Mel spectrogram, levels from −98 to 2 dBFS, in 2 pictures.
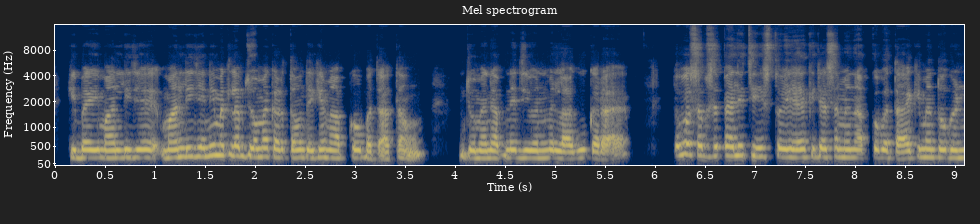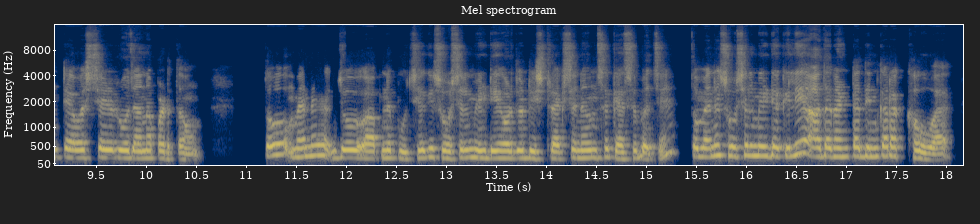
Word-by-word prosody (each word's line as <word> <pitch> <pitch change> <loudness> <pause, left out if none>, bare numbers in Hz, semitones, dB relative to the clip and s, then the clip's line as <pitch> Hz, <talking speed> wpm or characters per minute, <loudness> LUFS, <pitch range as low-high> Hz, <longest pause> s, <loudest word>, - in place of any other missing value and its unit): कि 205 - 0
भई, 205 0 +3
मान 195 -1 +1
लीजिए 210 0 +1
मान 205 +2 +3
लीजिए 235 0 +1
नहीं, 260 +3 +2
मतलब 260 -2 +1
जो 230 -3 +1
मैं 225 +1 +1
करता 205 -2 -1
हूँ, 205 0 +1
देखिए, 205 +1 0
मैं 200 -1 0
आपको 190 +2 -1
बताता 180 -2 -2
हूँ, 300 -2 -4 0.4
जो 195 - 0
मैंने 195 0 +2
अपने 205 +2 0
जीवन 195 -1 +1
में 200 0 0
लागू 185 +1 +1
करा 180 - +1
है। - - -6 0.5
तो 255 - 0
वो 290 - +2
सबसे 255 -3 -1
पहली 250 +1 +3
चीज़ 230 -3 -3
तो 225 - +1
ये 215 -1 +3
है 215 - +3
कि 220 - -6
जैसे 220 0 -1
मैंने 210 0 0
आपको 210 - -3
बताया 195 -3 +1
कि 190 - -6
मैं 215 0 +1
2 205 -1 +1
घंटे 205 +1 -1
अवश्य 200 +1 +1
रोज़ाना 195 -1 +1
पढ़ता 175 -3 -3
हूँ। 150 - -8 0.6
तो 270 +3 +2
मैंने, 230 +3 0 0.2
जो 205 0 +3
आपने 190 +2 0
पूछे 190 0 -2
कि 225 - -1
सोशल 195 -2 -1
मीडिया 195 -2 +2
और 190 - +2
जो 195 0 +2
डिस्ट्रैक्शन 180 +1 -1
है, 195 - +2
उनसे 205 +2 -2
कैसे 180 -2 -2
बचें, 300 - -3 0.2
तो 230 - 0
मैंने 230 +4 +1
सोशल 255 0 0
मीडिया 250 -1 +2
के 230 0 -1
लिए 285 +6 0
आधा 235 -5 +2
घंटा 230 +1 0
दिन 230 0 0
का 245 +1 0
रखा 235 -4 -2
हुआ 160 -5 +1
है - - -6
205 Hz, 245 wpm, -23 LUFS, 195-230 Hz, 0.6 s, भई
